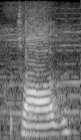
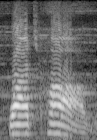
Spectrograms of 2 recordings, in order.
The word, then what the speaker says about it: Watchog: So I really like how it's sounded the way I said it, Botchog. So it sounds like I'm saying, what chog, but saying it a lot faster, Botchog. But still. But it really, it actually is pronounced, Watchog. Actually, Watchog. So it sounds like I'm saying it a lot faster, but it's really pronounced Watchog.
